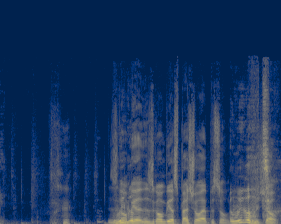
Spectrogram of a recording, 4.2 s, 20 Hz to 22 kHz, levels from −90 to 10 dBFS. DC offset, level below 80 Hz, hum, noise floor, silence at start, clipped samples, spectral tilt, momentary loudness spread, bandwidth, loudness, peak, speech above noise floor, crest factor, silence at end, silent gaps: under 0.1%; -60 dBFS; none; -56 dBFS; 0.75 s; under 0.1%; -4.5 dB/octave; 20 LU; 16.5 kHz; -21 LUFS; -4 dBFS; 35 dB; 20 dB; 0 s; none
